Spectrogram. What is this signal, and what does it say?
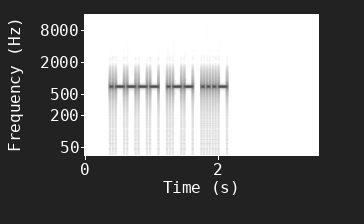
Morse code, heard as a keyed tone, about 28 wpm, 700 Hz. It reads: 1WV
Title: Three Challenging Letter-Number Combinations 28wpm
